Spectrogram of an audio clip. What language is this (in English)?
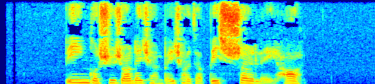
Cantonese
